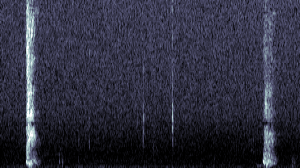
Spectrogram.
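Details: Cough in a Maine Coon kitten; owner suspects a hairball, and the cough went away after hairball paste was given for a while: two short, harsh, explosive coughs about five seconds apart in a quiet room.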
